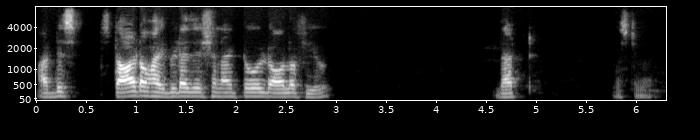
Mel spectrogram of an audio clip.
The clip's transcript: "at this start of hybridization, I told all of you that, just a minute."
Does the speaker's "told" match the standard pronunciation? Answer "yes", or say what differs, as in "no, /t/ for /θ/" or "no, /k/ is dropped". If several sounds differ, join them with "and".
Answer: yes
